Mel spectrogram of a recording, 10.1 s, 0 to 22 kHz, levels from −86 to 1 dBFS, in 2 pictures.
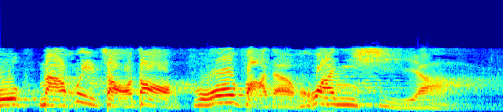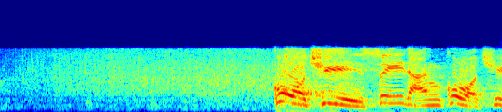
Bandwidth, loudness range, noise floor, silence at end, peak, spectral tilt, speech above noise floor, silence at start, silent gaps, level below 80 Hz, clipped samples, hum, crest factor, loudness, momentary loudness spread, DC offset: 4.9 kHz; 14 LU; -41 dBFS; 0 s; -2 dBFS; -9.5 dB/octave; 28 dB; 0 s; none; -54 dBFS; under 0.1%; none; 12 dB; -13 LUFS; 21 LU; under 0.1%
